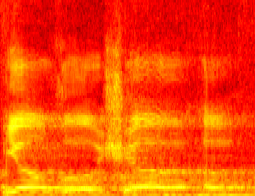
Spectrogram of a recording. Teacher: suaranya ini masih ngalir, tidak boleh memantul atau putus · untuk huruf ghain yang kita pastikan bunyinya tafkhim, yaitu tebal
